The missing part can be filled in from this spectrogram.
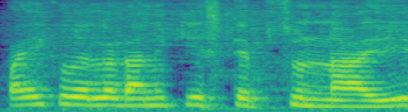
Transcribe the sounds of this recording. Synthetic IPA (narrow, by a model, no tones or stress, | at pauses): pɐjkuʋɛɭːɐɽaːnikisʈe̞psunːaːji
